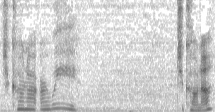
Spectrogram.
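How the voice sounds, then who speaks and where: A woman playing a puzzled, searching young adventurer in a game, speaking in a hushed, questioning way. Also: high voice, expressive, a little slow, faint music behind. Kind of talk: game dialogue voice acting.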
